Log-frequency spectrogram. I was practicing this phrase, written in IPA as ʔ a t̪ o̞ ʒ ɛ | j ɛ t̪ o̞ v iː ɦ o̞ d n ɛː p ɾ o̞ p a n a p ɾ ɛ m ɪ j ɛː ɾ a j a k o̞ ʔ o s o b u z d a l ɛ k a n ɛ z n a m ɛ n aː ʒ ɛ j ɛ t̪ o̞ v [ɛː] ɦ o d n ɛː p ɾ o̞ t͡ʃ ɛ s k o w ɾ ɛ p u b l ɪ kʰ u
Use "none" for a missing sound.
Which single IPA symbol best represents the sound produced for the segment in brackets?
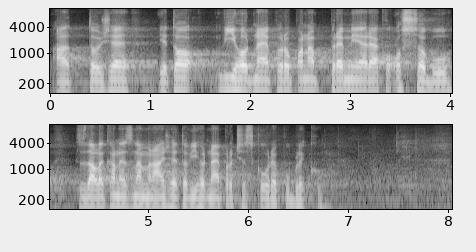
iː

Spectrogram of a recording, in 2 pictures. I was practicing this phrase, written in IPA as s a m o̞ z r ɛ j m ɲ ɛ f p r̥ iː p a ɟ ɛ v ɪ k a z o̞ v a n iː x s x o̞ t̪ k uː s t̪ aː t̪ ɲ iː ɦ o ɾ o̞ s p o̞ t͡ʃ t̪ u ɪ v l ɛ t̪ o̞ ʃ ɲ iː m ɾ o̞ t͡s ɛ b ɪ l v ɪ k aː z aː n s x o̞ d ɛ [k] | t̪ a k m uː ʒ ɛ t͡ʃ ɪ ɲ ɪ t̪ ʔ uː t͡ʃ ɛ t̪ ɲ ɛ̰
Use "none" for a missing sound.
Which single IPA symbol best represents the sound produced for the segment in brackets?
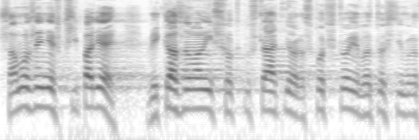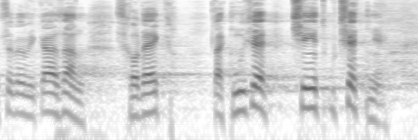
k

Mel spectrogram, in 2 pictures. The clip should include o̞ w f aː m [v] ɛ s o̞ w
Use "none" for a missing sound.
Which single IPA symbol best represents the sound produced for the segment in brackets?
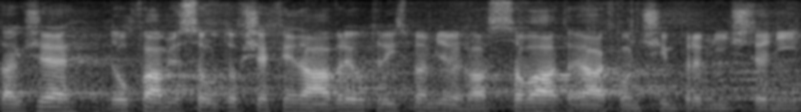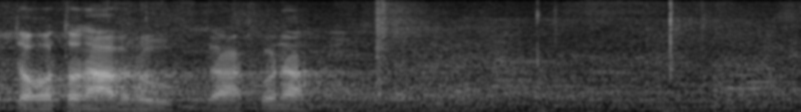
ʒ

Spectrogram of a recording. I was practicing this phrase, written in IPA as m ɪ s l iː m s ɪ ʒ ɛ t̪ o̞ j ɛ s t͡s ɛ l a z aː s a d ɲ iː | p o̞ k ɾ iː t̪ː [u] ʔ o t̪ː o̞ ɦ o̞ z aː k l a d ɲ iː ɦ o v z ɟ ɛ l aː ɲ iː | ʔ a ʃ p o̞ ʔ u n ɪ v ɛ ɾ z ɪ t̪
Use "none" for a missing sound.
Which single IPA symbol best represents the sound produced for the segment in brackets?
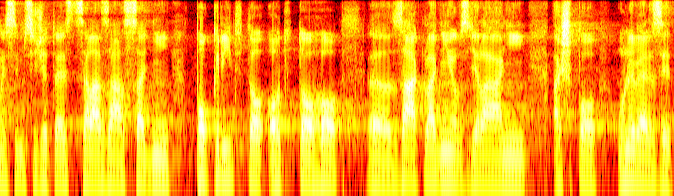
o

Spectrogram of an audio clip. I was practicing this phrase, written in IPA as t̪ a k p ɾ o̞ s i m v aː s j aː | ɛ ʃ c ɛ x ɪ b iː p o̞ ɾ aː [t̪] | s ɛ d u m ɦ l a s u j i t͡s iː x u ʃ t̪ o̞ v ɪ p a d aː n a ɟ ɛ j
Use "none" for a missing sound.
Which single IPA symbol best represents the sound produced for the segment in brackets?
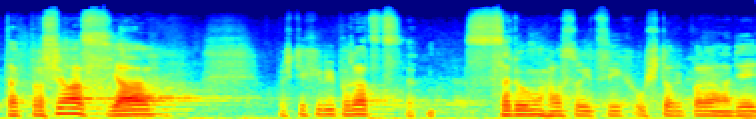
t̪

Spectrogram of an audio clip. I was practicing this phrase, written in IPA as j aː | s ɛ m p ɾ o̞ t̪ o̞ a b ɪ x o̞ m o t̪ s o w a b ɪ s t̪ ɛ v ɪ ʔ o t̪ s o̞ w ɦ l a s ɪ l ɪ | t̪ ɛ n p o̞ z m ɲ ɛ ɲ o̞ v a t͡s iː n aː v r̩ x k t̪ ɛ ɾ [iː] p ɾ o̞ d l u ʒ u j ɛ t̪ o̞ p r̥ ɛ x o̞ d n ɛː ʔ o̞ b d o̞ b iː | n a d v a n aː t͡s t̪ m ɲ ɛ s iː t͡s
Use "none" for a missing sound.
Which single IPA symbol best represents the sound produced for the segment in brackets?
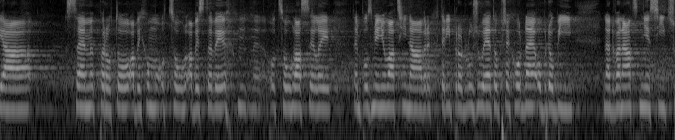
iː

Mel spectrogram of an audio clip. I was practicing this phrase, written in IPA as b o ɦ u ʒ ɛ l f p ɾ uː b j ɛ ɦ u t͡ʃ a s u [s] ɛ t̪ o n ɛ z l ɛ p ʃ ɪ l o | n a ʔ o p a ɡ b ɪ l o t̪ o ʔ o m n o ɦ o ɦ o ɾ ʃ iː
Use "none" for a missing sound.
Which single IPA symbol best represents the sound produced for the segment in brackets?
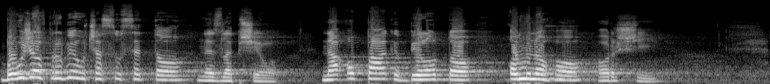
s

